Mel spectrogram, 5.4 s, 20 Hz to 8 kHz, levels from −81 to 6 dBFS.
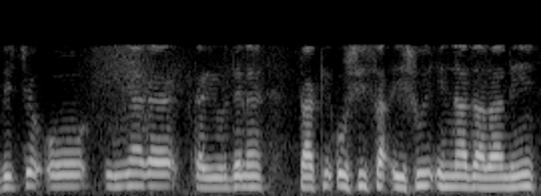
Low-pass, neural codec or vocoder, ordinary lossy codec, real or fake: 7.2 kHz; none; AAC, 16 kbps; real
